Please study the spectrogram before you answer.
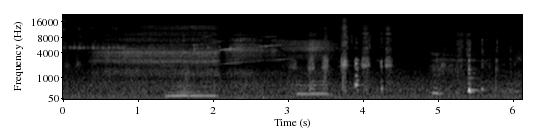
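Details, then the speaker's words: Two low, rumbling snores from a sleeping dog over steady room hiss, then soft clicks and snuffles; dog snoring. "Oh, we woke her up. She's still fucking snoring. She's snoring with her eyes open."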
